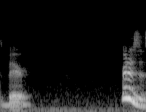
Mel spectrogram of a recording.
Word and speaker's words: Bexar: It's Bear. You know it's Bear, right? The X is silent.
